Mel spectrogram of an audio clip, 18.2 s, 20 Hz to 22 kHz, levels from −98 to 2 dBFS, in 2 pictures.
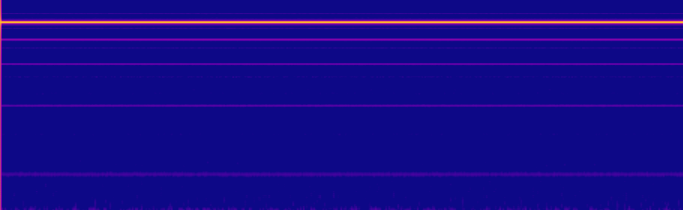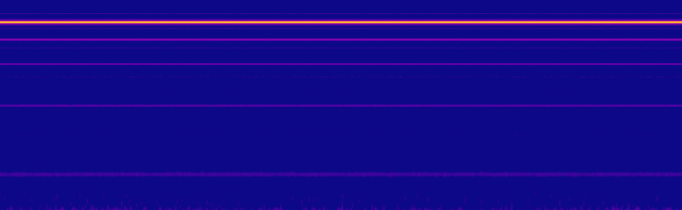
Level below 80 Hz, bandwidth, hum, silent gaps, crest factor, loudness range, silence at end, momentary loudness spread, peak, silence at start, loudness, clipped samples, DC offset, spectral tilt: under -90 dBFS; 16 kHz; none; none; 4 dB; 0 LU; 0 s; 0 LU; -2 dBFS; 0 s; -1 LUFS; under 0.1%; under 0.1%; 2 dB/octave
